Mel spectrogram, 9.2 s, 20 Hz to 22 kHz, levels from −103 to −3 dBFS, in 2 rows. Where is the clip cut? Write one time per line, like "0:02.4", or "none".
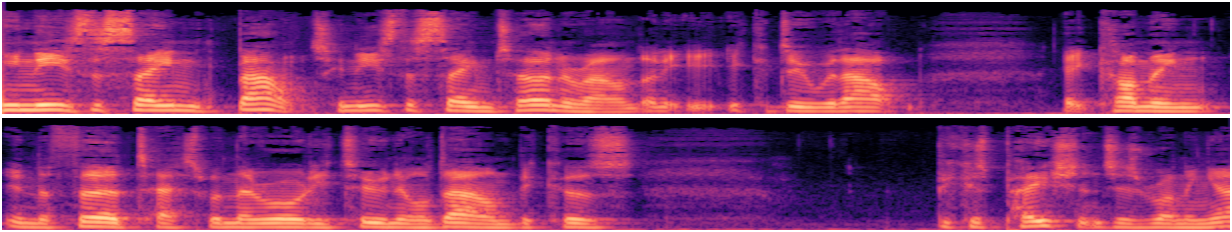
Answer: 0:02.9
